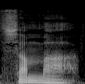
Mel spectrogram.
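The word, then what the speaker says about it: sammā: That's eight times that word right is repeated, samma, and S-A-M-M long A. And I'll talk more about this, but the opposite of it is miccha, M-I-C-H-A, and it's wrong view, wrong intention, wrong, each of them, action.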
